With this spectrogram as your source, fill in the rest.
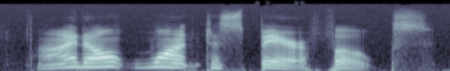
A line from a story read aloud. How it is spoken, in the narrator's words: grumbled Joel, whittling away with energy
